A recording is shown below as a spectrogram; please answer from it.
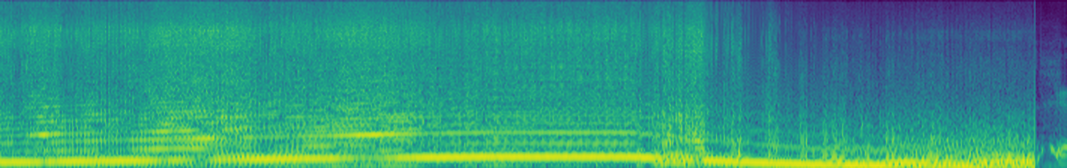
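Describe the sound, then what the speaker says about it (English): A loud, aggressive Honda B-series engine revs up close, its pitch climbing slowly and holding high before dropping away, then cutting off abruptly at the end. "this is a very, very aggressive, very pissed off B-Series engine."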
